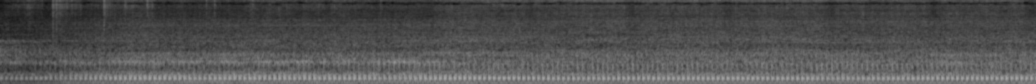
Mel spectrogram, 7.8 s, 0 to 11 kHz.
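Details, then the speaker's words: Honda GX160 on a Workman 2 Multimixer cement mixer, about 10 minutes after starting, water added to the drum as simulated load: steady, even single-cylinder beat with smooth low drone holding firm; running healthy. "well believe it or not this is like 10 minutes later and it still sounds pretty decent"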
